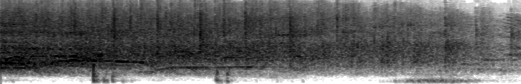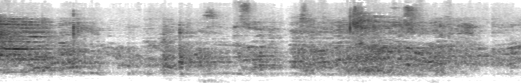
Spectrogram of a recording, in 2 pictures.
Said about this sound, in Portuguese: Uma salva de palmas pro nosso videomaker, videomaker.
